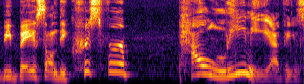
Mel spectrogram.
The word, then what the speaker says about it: Paolini: the series would be based on the christopher paolini i think is how you pronounce it pale lady thank you garrick a young adult novel series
